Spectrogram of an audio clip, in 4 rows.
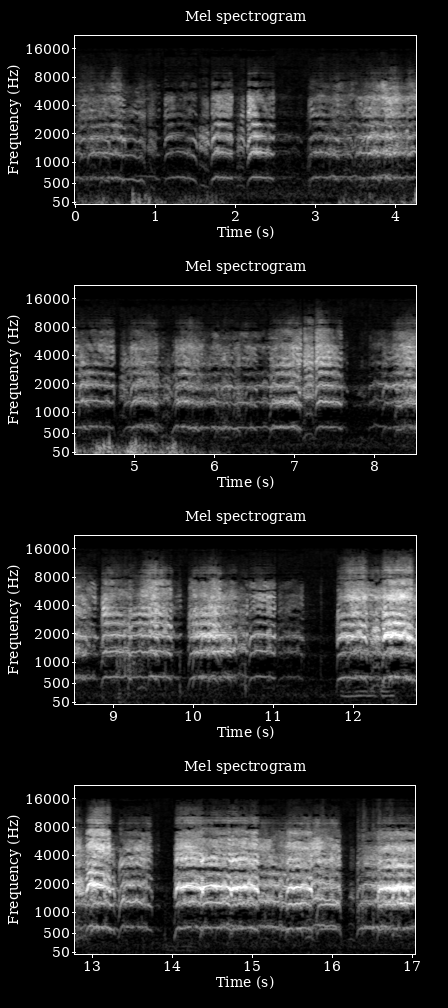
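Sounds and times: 
Lear's macaw uttering rough nasal screeches: 0.0s - 17.0s.

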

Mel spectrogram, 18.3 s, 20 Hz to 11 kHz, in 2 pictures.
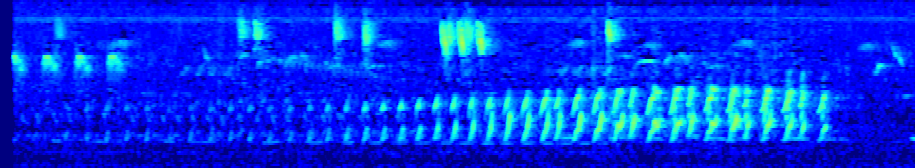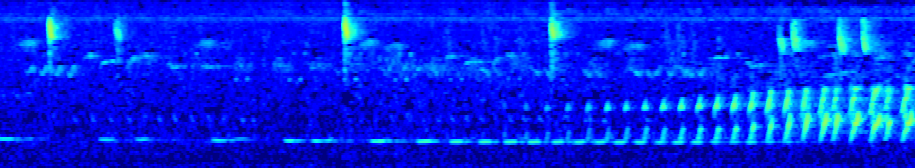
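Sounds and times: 
Monteiro's hornbill rhythmic hollow clucking notes: 0.4s - 8.5s, 12.9s - 18.2s.

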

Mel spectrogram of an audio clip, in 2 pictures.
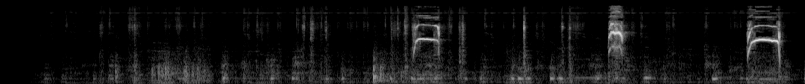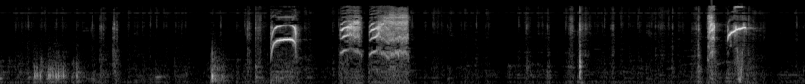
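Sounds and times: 
violaceous euphonia harsh buzzy bursts: 4.0s - 4.6s, 5.2s - 6.4s, 7.4s - 7.9s, 10.7s - 12.3s, 15.0s - 16.0s
violaceous euphonia whistled calls: 4.1s - 4.5s, 6.1s - 6.3s, 7.5s - 7.8s, 10.8s - 12.2s, 15.1s - 15.6s.

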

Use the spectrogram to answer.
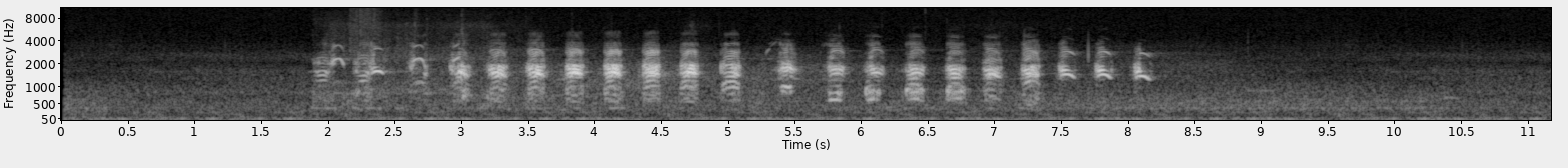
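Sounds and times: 
Steller's sea eagle giving harsh barking calls: 1.9s - 8.3s.

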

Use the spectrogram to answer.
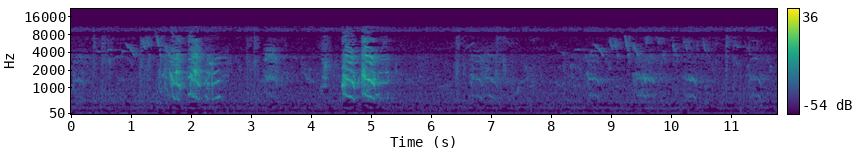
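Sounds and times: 
mealy amazon giving raspy squawks and chattering notes: 1.5s - 2.6s, 4.2s - 5.4s.

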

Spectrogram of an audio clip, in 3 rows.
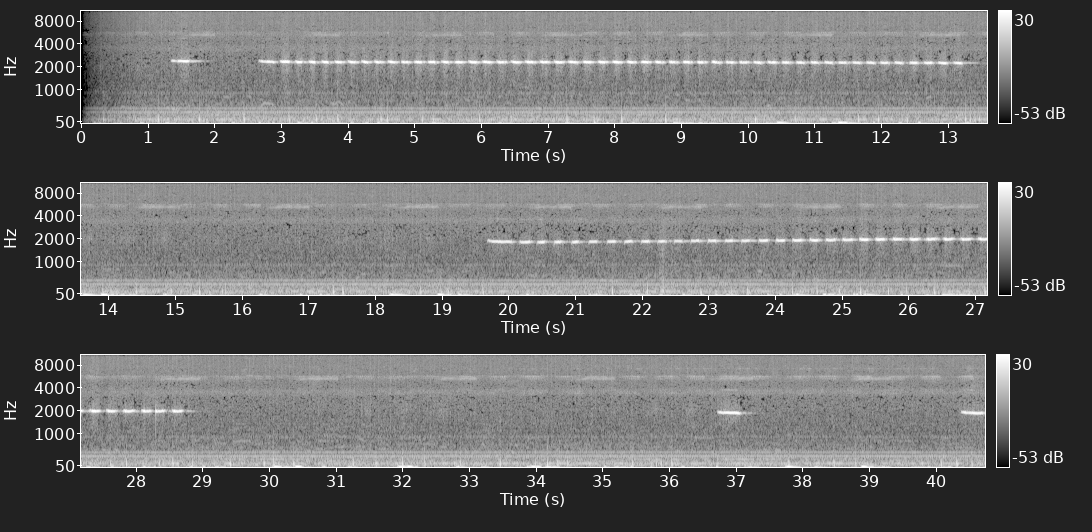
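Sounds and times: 
uirapuru-veado wren singing: 1.4s - 2.0s, 2.7s - 13.5s, 19.7s - 28.9s, 36.8s - 37.4s, 40.4s - 40.7s.

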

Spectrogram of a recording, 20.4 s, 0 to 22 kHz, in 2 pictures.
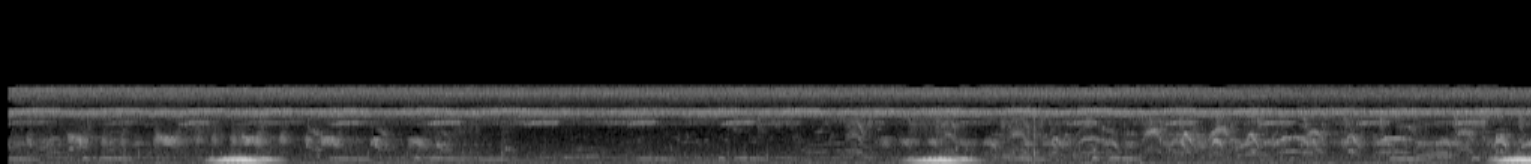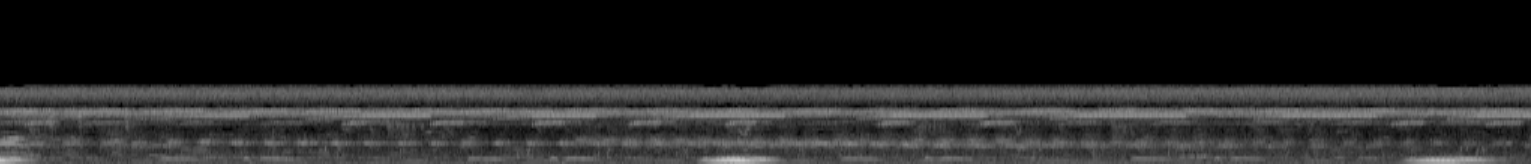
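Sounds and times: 
rufescent tiger heron calling: 6.0s - 7.6s, 9.3s - 10.5s, 14.8s - 16.6s, 19.6s - 20.2s.

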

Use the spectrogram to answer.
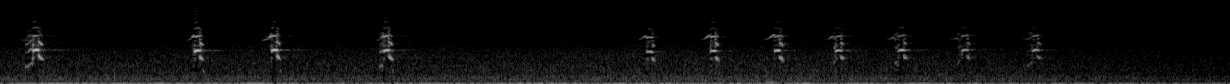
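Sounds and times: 
low background rumble: 0.0s - 12.3s
golden eagle sharp yelping calls: 0.2s - 0.6s, 1.9s - 3.0s, 3.8s - 4.1s, 6.4s - 10.6s.

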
